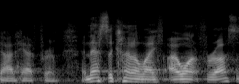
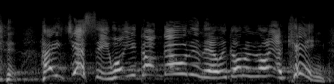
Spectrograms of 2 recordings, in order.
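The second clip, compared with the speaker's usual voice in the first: squeaky, much higher mock British accent, slow. Samuel at Jesse's door, shrill mock British accent. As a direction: play a silly posh British caller with a mock British accent. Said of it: "I should have done it British".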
